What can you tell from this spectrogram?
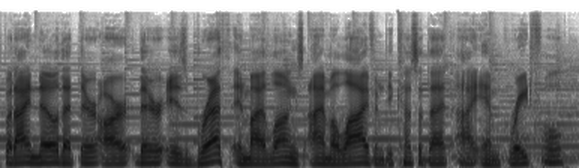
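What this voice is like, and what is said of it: Out of breath. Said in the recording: “I'm out of breath”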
